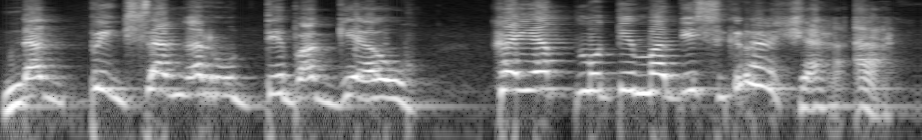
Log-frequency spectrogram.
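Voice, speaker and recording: A woman's voice: high-pitched, unhurried. A woman playing a worried middle-aged village wife and mother who nags and pleads with her stubborn husband. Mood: scolding. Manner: nagging, pleading, scolding. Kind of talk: audio drama acting. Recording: rain and ambience noise behind. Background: steady rain.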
